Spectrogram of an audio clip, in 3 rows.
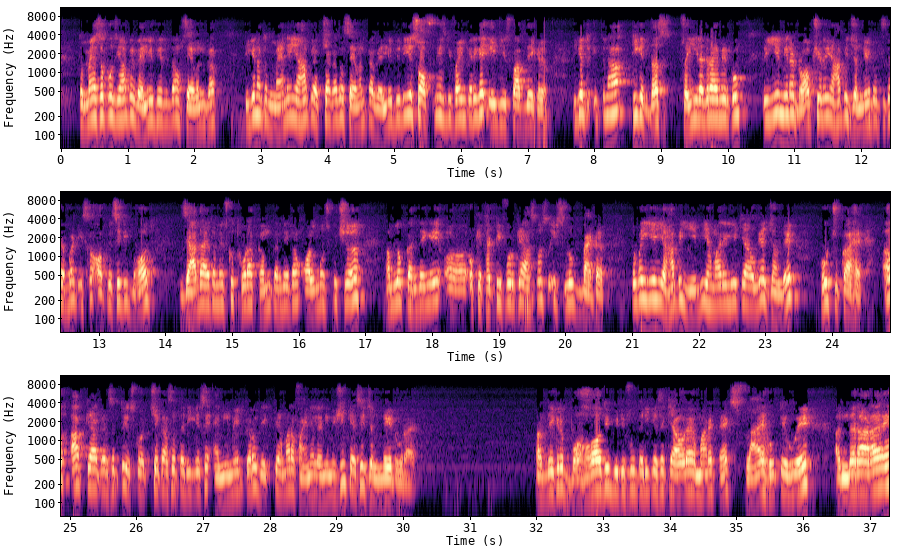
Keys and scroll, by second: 20.3 shift+/, 27.1 space.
